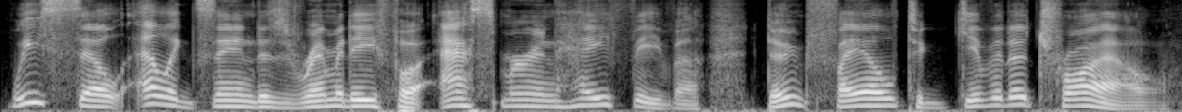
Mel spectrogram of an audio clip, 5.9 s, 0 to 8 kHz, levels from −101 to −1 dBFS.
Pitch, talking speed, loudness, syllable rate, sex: 155 Hz, 160 wpm, -19 LUFS, 4.3 syllables/s, male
